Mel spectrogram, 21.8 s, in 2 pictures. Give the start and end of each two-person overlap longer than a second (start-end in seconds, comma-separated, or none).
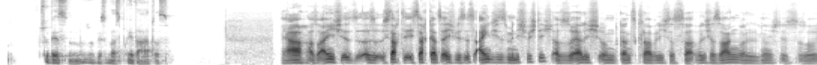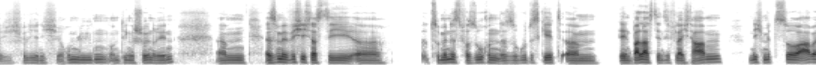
none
